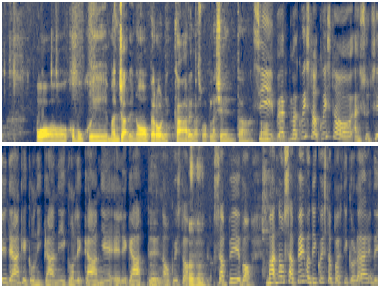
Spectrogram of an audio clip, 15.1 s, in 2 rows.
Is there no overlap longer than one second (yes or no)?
yes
